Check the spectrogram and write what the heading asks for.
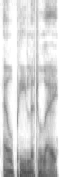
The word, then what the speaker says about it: Lp(a): Another lethal genetically determined variant of apoB is lipoprotein A, pronounced LP(a).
